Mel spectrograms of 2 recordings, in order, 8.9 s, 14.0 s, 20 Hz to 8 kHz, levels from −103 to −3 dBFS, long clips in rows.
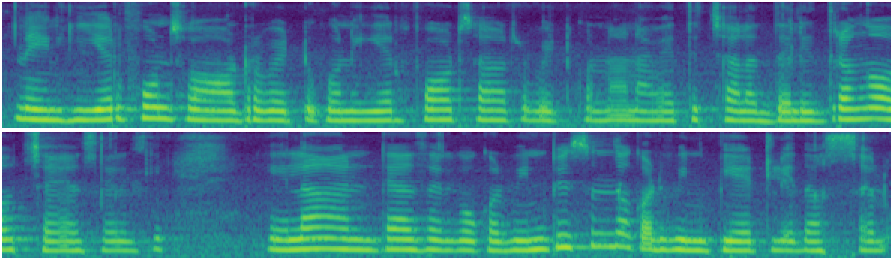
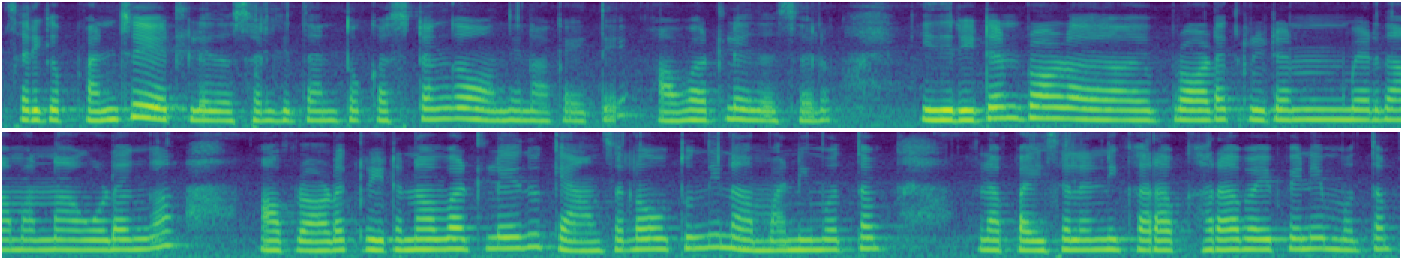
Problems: none marked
